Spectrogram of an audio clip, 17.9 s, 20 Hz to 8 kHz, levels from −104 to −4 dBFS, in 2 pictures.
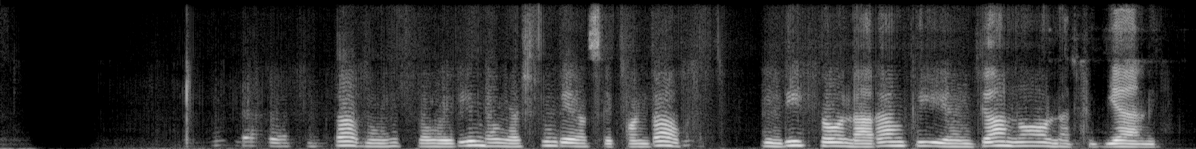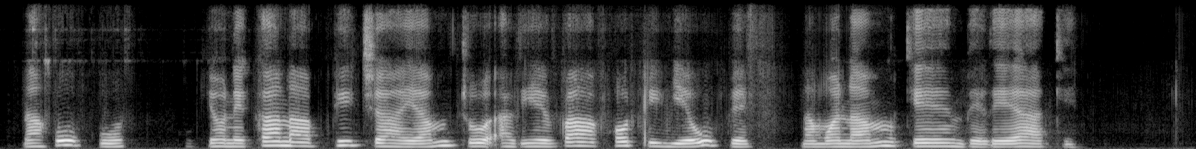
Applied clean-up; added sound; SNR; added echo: neural mask model DeepFilterNet 3.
